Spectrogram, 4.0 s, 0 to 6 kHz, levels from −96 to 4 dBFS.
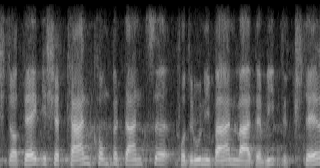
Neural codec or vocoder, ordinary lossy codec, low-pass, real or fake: codec, 16 kHz, 4 kbps, FunCodec, trained on LibriTTS, 50 frames a second; Opus, 16 kbps; 5.4 kHz; fake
